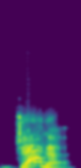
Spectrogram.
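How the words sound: The name is said with an American pronunciation. "the American way"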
